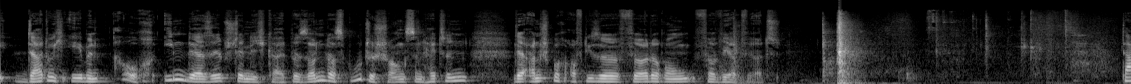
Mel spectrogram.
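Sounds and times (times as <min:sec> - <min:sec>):
speech: 0:00.0 - 0:07.9
apartment door being locked with a key: 0:08.2 - 0:08.7.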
